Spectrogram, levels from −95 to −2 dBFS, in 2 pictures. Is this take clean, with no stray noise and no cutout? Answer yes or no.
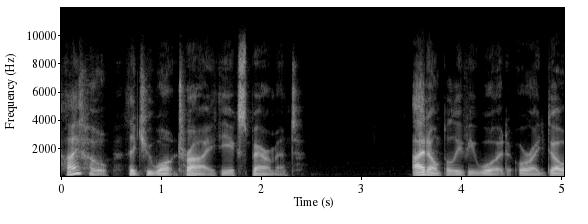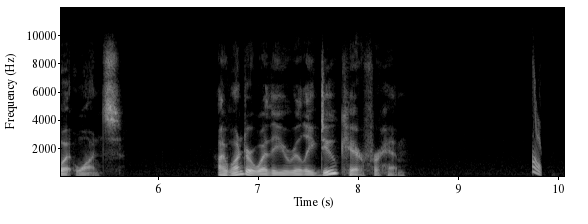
no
